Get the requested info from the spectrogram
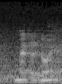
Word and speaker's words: metanoia: Metanoia. – Oh, metanoia. – Would you spell it? M-E-T-A-N-O-I-A. – M-E-T. – M-E-T-A.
